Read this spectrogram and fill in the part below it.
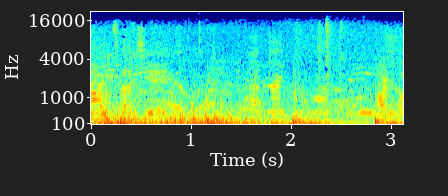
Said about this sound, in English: God, I didn't think it was gonna be this windy out here. Fucking shit. Yeah, I got dust all blowing in my eyes.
